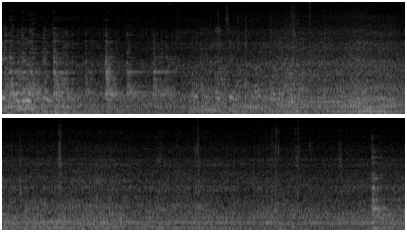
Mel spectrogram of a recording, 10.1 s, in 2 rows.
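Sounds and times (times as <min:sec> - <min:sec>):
off-road vehicle engine running: 0:02.1 - 0:10.0.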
